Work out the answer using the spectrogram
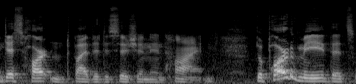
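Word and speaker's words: Heien: It was fortuitous that in the meantime, the court decided a case, I think it's pronounced Hein, H-E-I-E-N v. North Carolina, which was just decided middle of last month, I think December 15th.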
